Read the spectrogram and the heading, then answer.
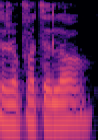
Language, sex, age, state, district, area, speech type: Telugu, male, 18-30, Andhra Pradesh, Vizianagaram, rural, spontaneous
